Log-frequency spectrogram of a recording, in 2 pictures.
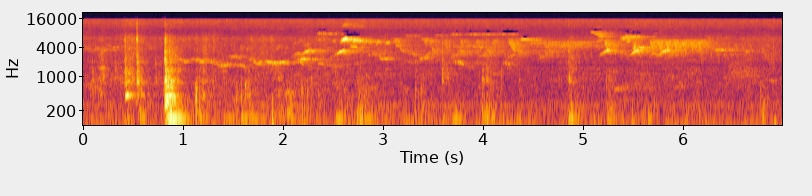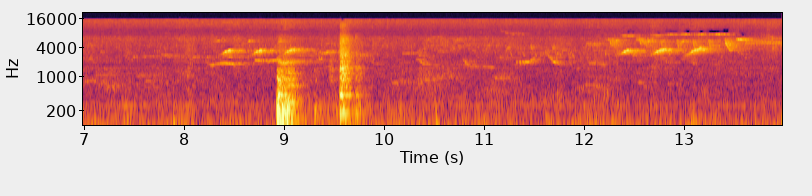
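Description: Birds chirping in quick runs of short notes, three times, over a steady low rumble. Loud thumps cut in: one about a second in and two close together about nine seconds in.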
